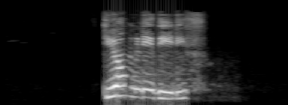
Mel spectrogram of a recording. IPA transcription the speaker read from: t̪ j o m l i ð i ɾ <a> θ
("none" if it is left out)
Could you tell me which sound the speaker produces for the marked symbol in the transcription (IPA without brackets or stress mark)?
i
